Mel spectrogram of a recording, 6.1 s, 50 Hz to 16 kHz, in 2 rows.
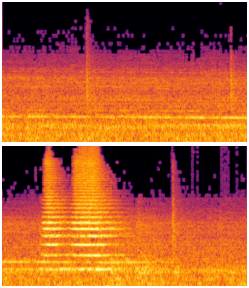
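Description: R142A subway train running, heard from inside the car, with a steady tone over the rumble and a few clicks of the wheels. About three and a half seconds in the train's horn toots twice, a short blast then a longer one.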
